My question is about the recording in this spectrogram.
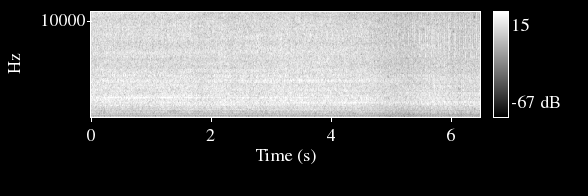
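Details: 2nd-gen Toyota Tundra, first start after installing a Magnuson supercharger: a deep, even V8 idle with a steady low beat and no knocks, misses or whine. The engine settles and runs cleanly.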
